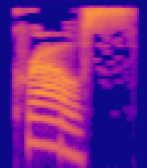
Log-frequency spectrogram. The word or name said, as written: crouse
